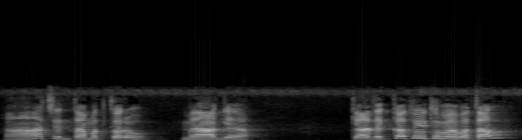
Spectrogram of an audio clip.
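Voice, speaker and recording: A woman voicing a concerned male village doctor in an animated Hindi story, explaining things in a measured way. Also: high-pitched, gravelly, lo-fi sound. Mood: concerned, reassuring. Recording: music behind the voice.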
